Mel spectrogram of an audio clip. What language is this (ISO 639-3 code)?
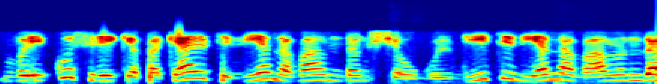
lit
